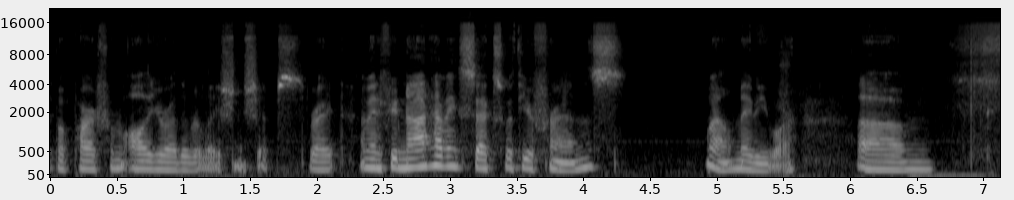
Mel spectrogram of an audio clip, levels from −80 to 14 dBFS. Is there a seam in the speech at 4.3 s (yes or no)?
no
